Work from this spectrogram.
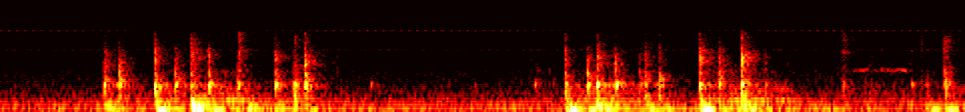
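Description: Keys are pressed on a computer keyboard in two quiet, irregular bursts of clicky strokes with a short pause between them. The room is otherwise calm.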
